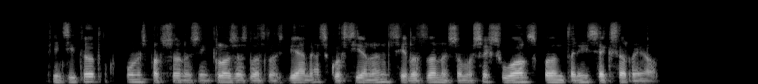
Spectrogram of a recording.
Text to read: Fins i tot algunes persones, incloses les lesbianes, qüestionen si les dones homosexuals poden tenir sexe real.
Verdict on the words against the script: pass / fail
pass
